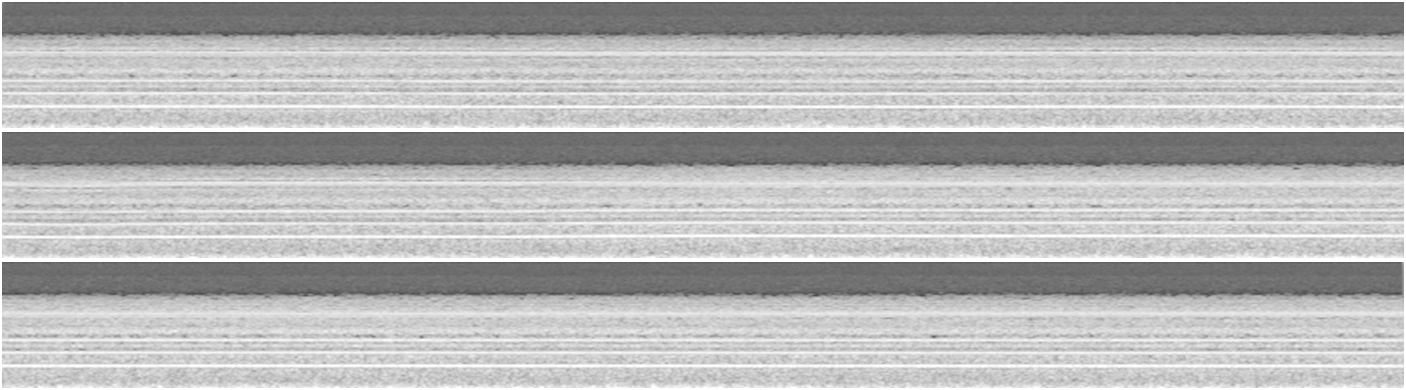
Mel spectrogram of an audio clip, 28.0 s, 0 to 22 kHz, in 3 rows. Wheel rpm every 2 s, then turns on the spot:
0, 0, 0, 0, 0, 0, 0, 0, 0, 0, 0, 0, 0, 0.
none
